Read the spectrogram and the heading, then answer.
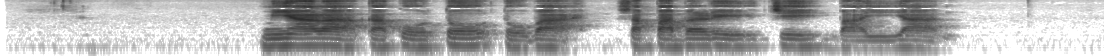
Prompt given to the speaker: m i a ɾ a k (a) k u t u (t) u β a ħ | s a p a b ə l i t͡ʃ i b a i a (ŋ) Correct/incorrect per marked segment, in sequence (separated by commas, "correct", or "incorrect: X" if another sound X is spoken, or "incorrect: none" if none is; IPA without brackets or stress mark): correct, correct, incorrect: n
